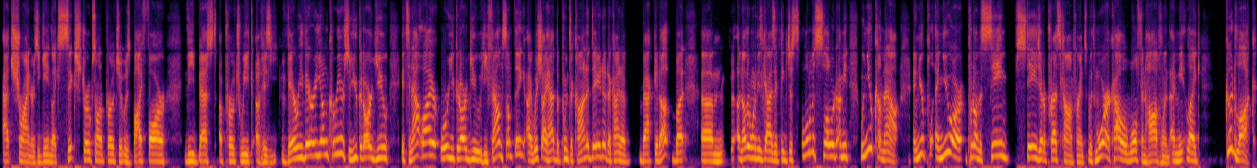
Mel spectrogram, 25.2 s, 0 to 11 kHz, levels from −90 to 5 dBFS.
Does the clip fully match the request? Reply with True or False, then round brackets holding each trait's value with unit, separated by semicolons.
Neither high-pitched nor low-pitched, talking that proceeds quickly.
True (170 Hz; 230 wpm)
